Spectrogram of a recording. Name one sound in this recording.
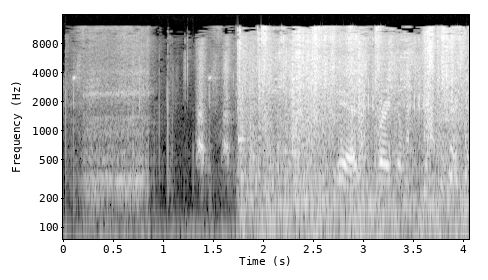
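Wooden crates smash and splinter under blows.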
